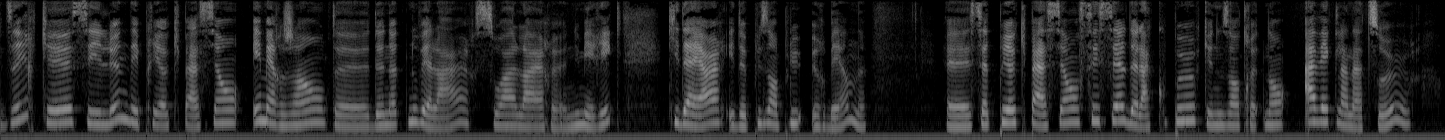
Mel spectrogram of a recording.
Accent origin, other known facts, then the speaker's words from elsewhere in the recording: Malartic, Quebec, Canada; Je suis originaire d'Abitibi, de Malartic.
